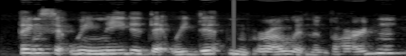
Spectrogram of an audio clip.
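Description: A woman speaks in a somewhat breathy voice with an American accent. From Brooksville, Florida, US. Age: 80s+. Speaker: oral history interviewee. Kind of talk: oral history interview answer. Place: office.

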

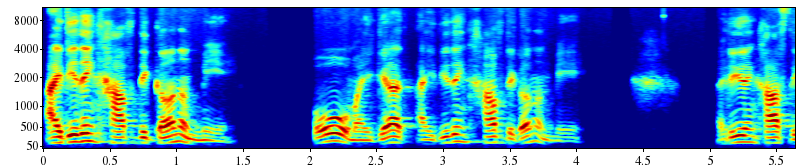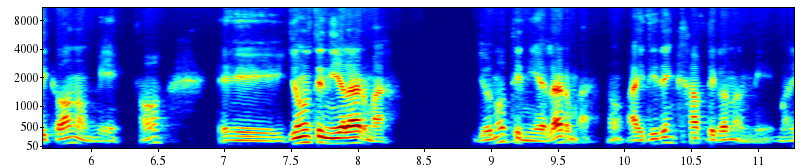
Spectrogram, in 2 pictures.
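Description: Against a quiet background, a man speaks at a moderate pace with very wide pitch swings and long, frequent pauses. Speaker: English teacher. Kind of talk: lesson. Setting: screen-shared online class. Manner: halting, with frequent fillers. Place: home room. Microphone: headset.

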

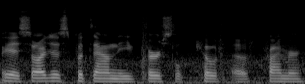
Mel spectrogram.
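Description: The voice stays in a flat monotone against noticeable background noise. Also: man. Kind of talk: tutorial. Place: garden. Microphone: phone near.

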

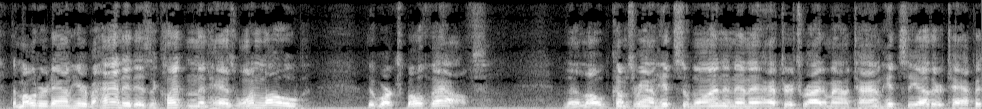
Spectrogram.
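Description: A man with a Kentucky accent talks at a fairly quick pace, his fairly high pitch held in fairly even intonation. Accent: Kentucky Southern US. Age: 60s. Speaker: hobbyist bike builder. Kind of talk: casual show-and-tell. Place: garage. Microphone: phone near.

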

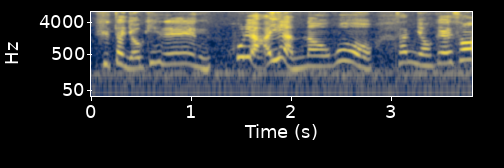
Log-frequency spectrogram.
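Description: Noticeable background noise sits behind a woman's voice. She talks at a moderate pace with very wide pitch swings. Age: 30s. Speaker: designated driver and car delivery driver. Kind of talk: casual vlog talk to camera.

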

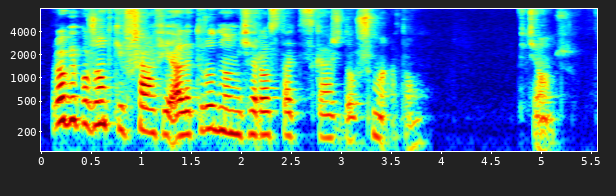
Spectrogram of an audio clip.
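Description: Lively intonation and big swings in loudness mark this unremarkable speaking voice, which moves at a fairly slow pace. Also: woman, medium pitch for a woman. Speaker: video diarist. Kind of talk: reading aloud.

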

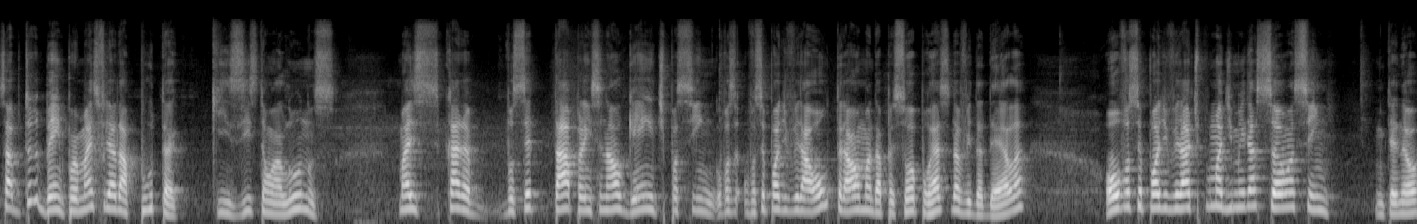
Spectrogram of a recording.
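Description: The man's voice is high-pitched, with ordinary pitch variation. He talks at a moderate speed. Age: 30s. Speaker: podcast host. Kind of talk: casual interview. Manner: animated. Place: studio. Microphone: studio mic.

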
